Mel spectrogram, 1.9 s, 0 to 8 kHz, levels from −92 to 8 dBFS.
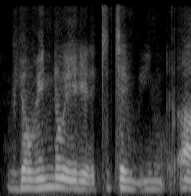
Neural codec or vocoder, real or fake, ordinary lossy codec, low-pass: codec, 16 kHz, 2 kbps, FreqCodec, smaller model; fake; Opus, 64 kbps; 7.2 kHz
